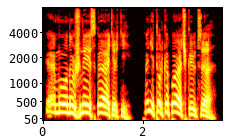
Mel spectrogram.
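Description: A man's voice: high voice, big pitch swings, measured pace, dark tone, no echo, studio quality, pitched above the performer's own voice, full character voice. A man voicing an easygoing, chatty older café owner, wheedling and jokey, in an audiobook. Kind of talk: audiobook character voice.

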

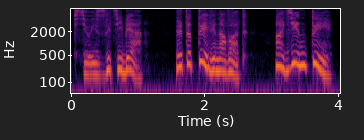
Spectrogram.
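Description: A narrator voicing a distraught, hysterical mother who lashes out with sharp shouted outbursts in an audiobook story. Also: mid-range voice, animated, moderate pace, no room sound, studio quality, natural voice.

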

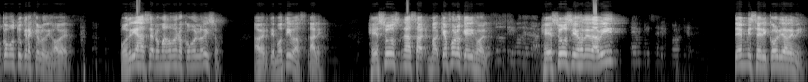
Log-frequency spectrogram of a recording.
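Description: High-voiced older man preaching. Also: fairly quick, long pauses. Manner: animated, questions the congregation, mixes in English. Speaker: pastor. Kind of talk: sermon. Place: church.

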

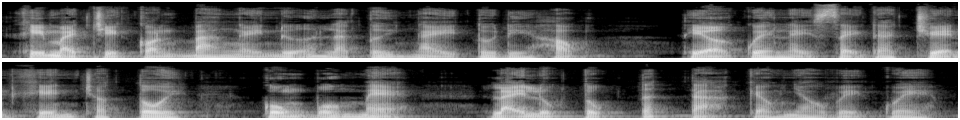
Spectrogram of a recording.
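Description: A man narrating a horror story in a steady, somber way. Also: deep voice, moderate pace. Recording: faint background music.

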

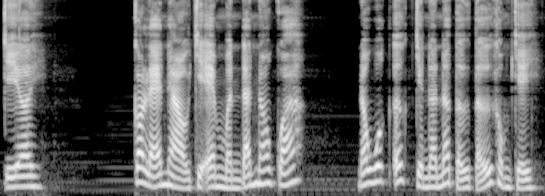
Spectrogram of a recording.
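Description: A woman's voice: on the low side, expressive, normal speed, darkish tone, no echo, studio quality, faint music behind, close to an everyday voice. A woman voicing a callous younger wife who asks an uneasy question.

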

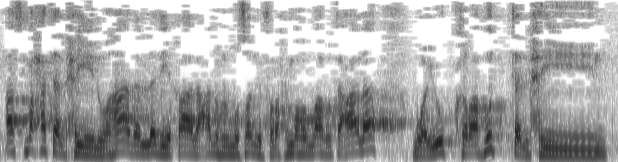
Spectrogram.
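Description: A man's voice: a little high, quick pace, a little mellow. A man teaches a lesson on religious law. He stops often to quiz his students and chants sample phrases. The sound echoes with a long reverb, as in a large hall. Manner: asks students frequent check questions; chants call-to-prayer phrases as examples. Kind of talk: classroom lesson.

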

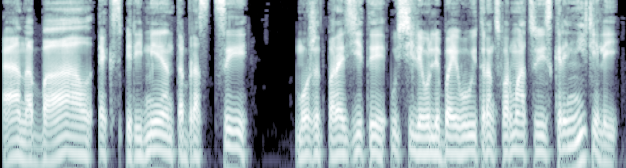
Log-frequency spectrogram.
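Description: A man with a very low voice reads an audiobook in a steady, measured way. The recording is close and dry, with no room sound. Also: clear, resonant tone, no room sound. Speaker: audiobook narrator. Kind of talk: scripted audiobook narration.

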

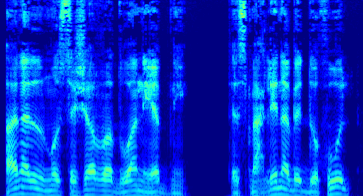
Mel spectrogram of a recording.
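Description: A man's voice: sits low, lively intonation, fast talker, darkish tone, dry recording, studio quality. A man voicing a pompous, domineering older retired legal counselor with an Egyptian accent, speaking with boastful insistence. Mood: self-assured. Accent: Egyptian Arabic.

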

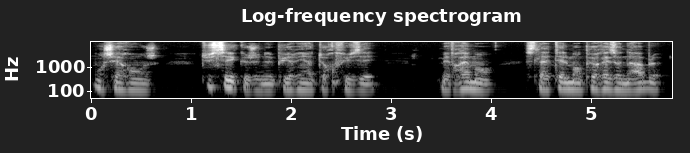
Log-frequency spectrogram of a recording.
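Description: Haughty yet tender prince, soft concerned delivery, very dark husky voice, read by a man. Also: lowish voice, steady tone, normal speed. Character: proud aristocratic prince, tender with his wife.

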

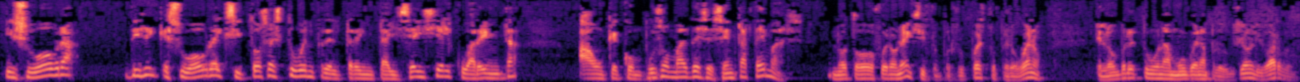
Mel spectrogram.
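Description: A man hosting a radio show, explaining things in a relaxed way to his co-host. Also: mid-range voice, moderate pace, husky, dry recording. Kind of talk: conversational radio commentary. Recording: dry, dull lo-fi broadcast.

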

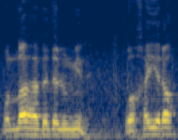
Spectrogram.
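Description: A man reading a classical grammar text aloud in a class, in a measured way and pausing at hard words. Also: a little high, steady tone, darkish tone, a little hiss or hum.

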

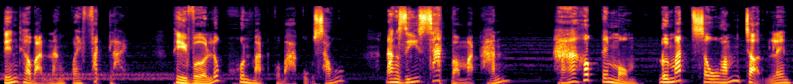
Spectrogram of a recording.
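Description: A man's voice: mid-range voice, huge pitch swings, moderate pace, slightly rough, soft background music. A man narrating an audio story in a dramatic, earthy, colloquial way.

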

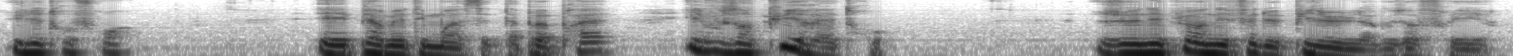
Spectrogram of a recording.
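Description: Man voicing a detective, shrewd, earnest, lecturing tone, mellow husky voice, audiobook. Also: mid-range voice, moderate pace, long pauses, voice pushed up, lightly acted. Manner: explanatory, emphatic, slightly theatrical. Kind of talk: audiobook character reading.

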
